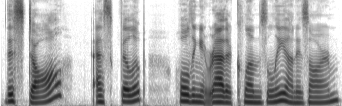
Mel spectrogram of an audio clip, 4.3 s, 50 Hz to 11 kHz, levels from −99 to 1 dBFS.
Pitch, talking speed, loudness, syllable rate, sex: 195 Hz, 155 wpm, -18 LUFS, 5.2 syllables/s, female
